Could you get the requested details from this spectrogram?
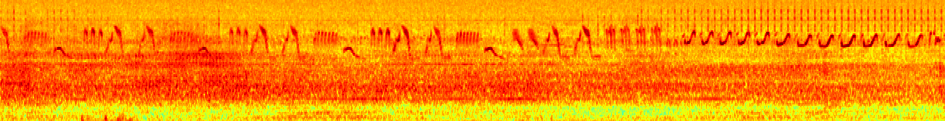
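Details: Skylark singing high in the sky over a farm road, with a continuous run of sharp high chirps, then a quick repeated series of rising whistled notes near the end; constant low traffic rumble from a nearby road throughout.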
